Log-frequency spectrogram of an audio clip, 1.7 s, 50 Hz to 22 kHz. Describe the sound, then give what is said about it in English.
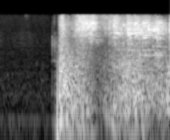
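A 2009 Yaris being rear-ended while sitting still at an intersection: after a brief quiet moment, a sudden loud crash bursts out, followed by about a second of shattering glass and crunching, rattling debris. “Rear-ended.”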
